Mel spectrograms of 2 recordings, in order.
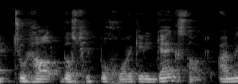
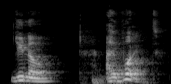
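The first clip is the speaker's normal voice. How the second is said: usual speaking voice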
